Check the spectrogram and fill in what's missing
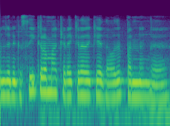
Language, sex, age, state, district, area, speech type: Tamil, female, 30-45, Tamil Nadu, Madurai, urban, spontaneous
